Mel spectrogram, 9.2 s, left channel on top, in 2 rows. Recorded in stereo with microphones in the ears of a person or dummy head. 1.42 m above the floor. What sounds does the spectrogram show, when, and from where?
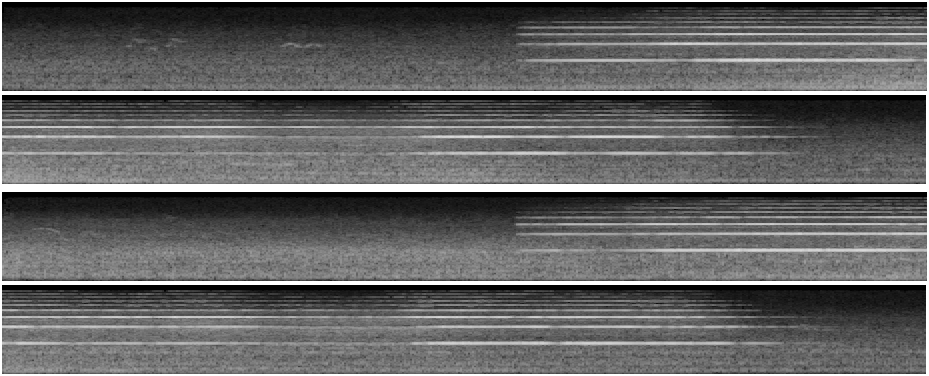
2.6 s a violin: 60° right (ahead or behind), 1.8 m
